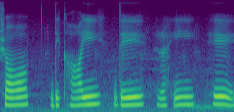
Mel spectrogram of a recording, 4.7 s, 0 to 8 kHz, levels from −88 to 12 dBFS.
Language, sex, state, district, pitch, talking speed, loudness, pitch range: Hindi, female, Madhya Pradesh, Bhopal, 200 Hz, 65 wpm, -14 LUFS, 195-215 Hz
